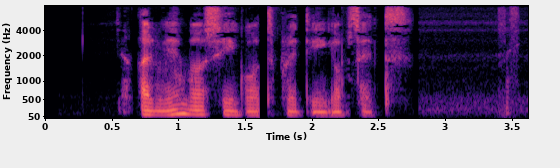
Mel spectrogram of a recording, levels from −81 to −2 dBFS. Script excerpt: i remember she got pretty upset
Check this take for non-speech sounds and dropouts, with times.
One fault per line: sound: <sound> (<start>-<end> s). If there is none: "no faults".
sound: dropout (1.6-1.7 s)
sound: laugh (3.4-3.6 s)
